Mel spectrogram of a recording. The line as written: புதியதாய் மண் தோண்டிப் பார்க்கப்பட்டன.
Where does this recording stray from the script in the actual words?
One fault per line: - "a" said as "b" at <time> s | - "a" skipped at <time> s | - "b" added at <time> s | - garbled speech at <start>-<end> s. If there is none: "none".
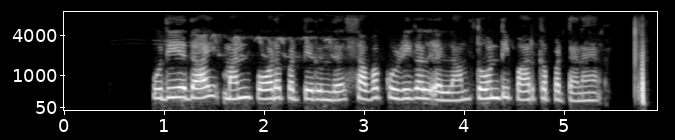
- "போடப்பட்டிருந்த சவக்குழிகள் எல்லாம்" added at 1.9 s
